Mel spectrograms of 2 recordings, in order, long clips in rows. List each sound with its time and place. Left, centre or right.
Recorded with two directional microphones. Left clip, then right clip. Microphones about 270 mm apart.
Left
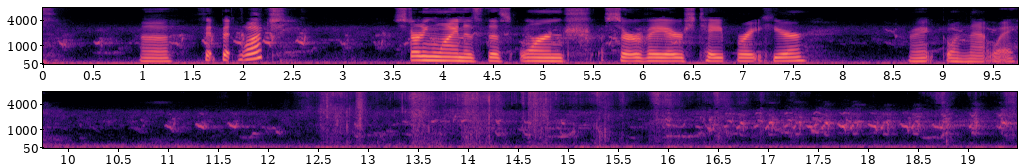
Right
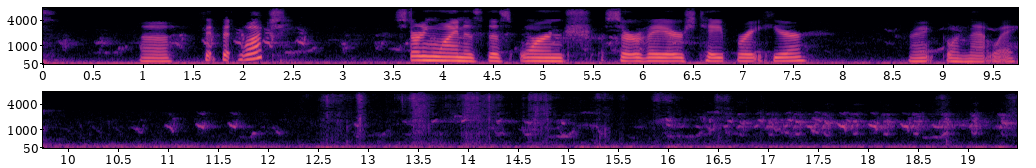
0.9 s speech: centre
3.5 s speech: centre
8.6 s speech: centre
14.2 s turkey: left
